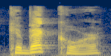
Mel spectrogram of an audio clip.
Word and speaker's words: Quebecor: in the BBC story, there's Quebecor. That's how you would pronounce that one.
